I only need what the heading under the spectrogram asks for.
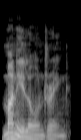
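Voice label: "money laundering", English, British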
